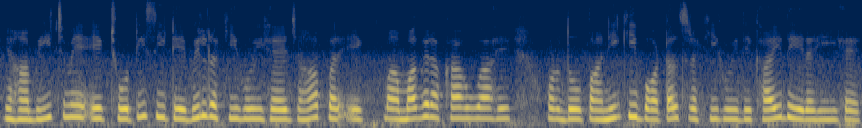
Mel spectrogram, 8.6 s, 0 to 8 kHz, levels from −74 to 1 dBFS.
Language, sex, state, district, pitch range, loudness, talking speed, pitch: Hindi, male, Rajasthan, Jaipur, 225-255 Hz, -14 LUFS, 200 wpm, 235 Hz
